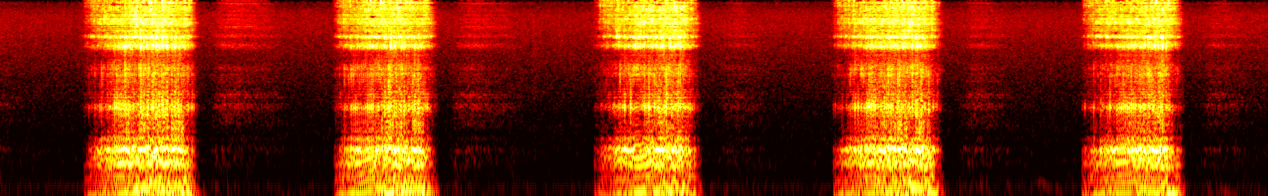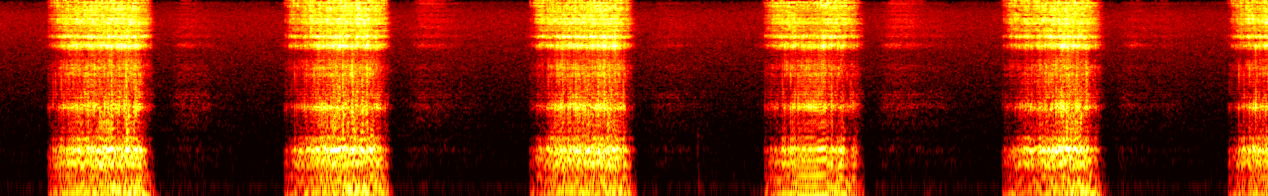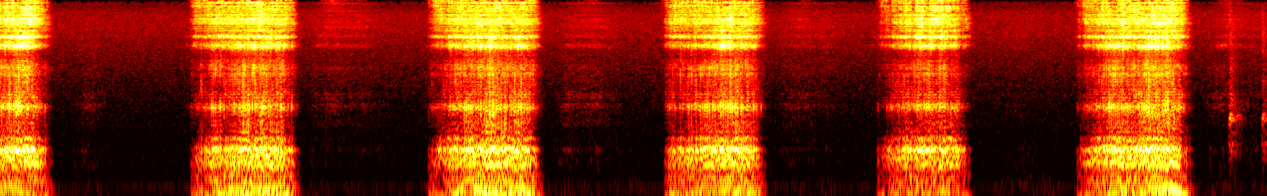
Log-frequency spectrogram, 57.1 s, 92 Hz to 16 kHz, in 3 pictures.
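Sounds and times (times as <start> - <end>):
person snoring: 1.2 - 4.0, 5.0 - 7.5, 8.9 - 11.3, 12.4 - 15.1, 16.2 - 18.6, 19.7 - 22.2, 23.2 - 25.9, 26.9 - 28.6, 30.4 - 33.0, 34.0 - 36.2, 37.4 - 38.9, 40.8 - 43.3, 44.4 - 47.1, 47.9 - 49.6, 51.2 - 52.7, 54.2 - 57.0.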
